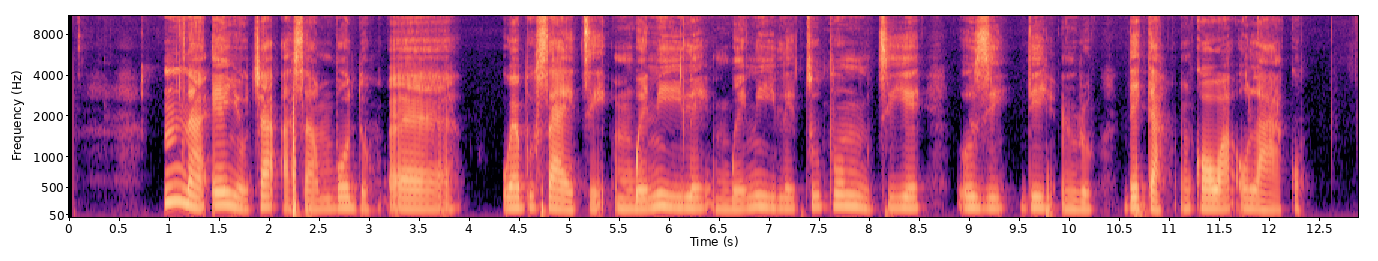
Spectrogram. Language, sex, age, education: Igbo, female, 15-29, tertiary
